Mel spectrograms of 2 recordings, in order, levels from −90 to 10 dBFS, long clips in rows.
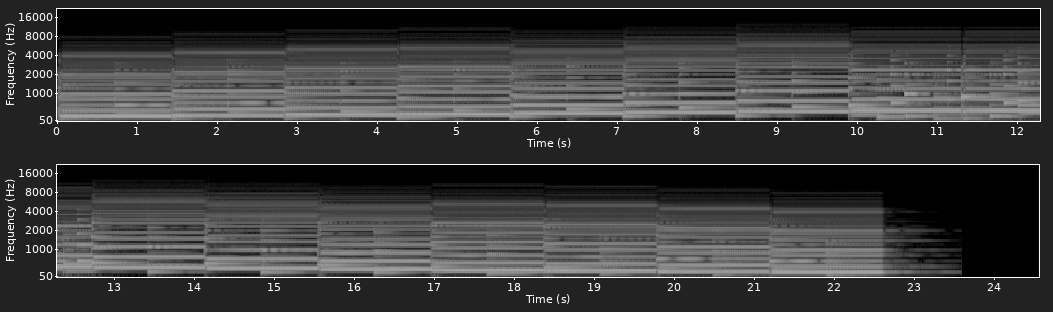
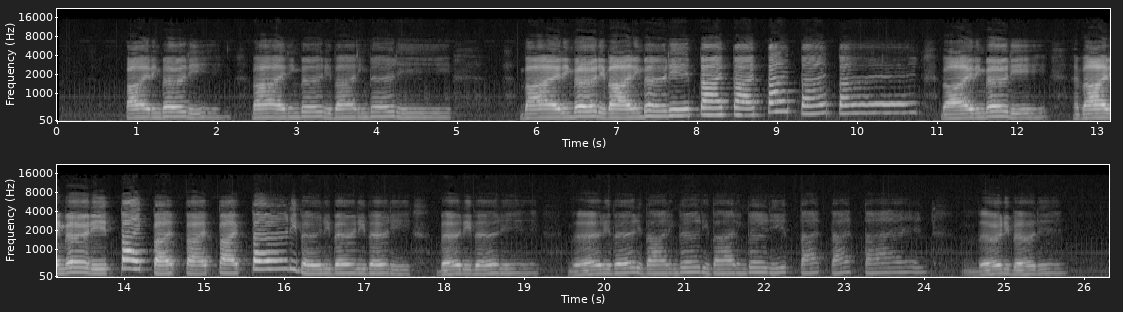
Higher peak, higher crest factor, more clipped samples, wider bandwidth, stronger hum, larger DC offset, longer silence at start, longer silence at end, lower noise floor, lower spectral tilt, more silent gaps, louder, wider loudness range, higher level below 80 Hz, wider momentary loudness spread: second, -16 dBFS vs -2 dBFS; second, 12 dB vs 22 dB; neither; second, 11.5 kHz vs 15 kHz; neither; second, under 0.1% vs 0.2%; second, 0 s vs 0.85 s; first, 1.55 s vs 0.55 s; about the same, -57 dBFS vs -56 dBFS; first, -6 dB/octave vs -4.5 dB/octave; neither; second, -29 LUFS vs -23 LUFS; second, 1 LU vs 11 LU; second, -72 dBFS vs -66 dBFS; second, 2 LU vs 19 LU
